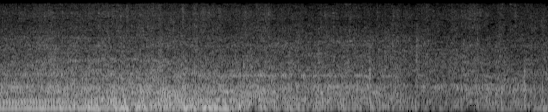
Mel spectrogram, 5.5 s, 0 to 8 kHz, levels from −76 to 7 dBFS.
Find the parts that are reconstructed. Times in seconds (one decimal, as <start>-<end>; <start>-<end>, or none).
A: none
